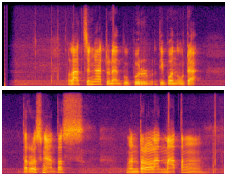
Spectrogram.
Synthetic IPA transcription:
lad̥ʒ̥ə̤ŋaɖ̪̥o̤nanb̥ub̥ʊ̤rd̪̥i̤pʊnuɖ̥a̤ʔ | t̪əɾʊsŋant̪ɔs | ŋəɳʈəlːanmat̪əŋ

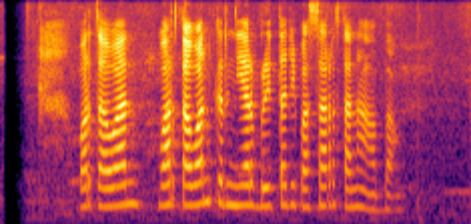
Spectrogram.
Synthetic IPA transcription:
wart̪awankərɲiarbəɾit̪adipasart̪anahabaŋ

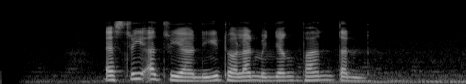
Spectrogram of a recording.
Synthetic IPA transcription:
ʔɛst̪ɾiʔad̪ɾianiɖ̥olanməɲaŋbant̪ən

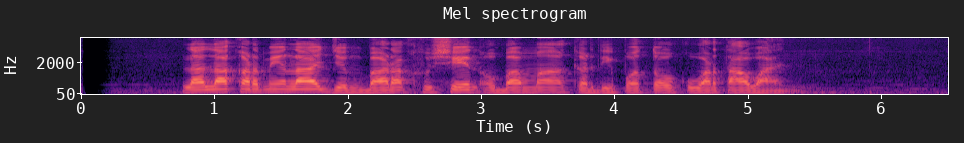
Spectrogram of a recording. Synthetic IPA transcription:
lalakarmelad͡ʒɨŋbaɾak̚husɛnʔobamakɨrdipɔt̪ɔkuwart̪awan

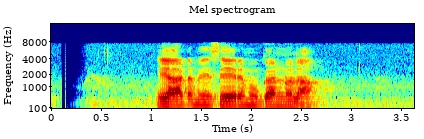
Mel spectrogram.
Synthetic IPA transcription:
ejaːʈəmeːseːɾeməuɡanːʋəlaː

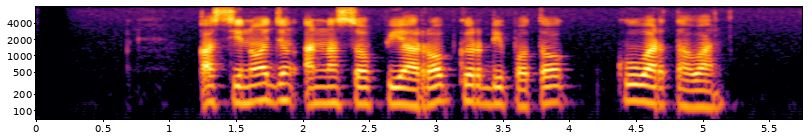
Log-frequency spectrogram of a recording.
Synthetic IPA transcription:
kasinɔd͡ʒɨŋanasɔpiaɾɔb̚kɨrdipɔt̪ɔ | kuwart̪awan

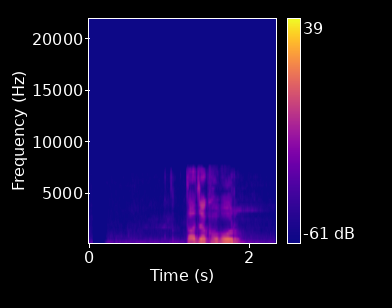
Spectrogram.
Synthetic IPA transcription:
t̪ad͡ʑakʰɔboɾ

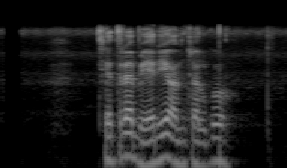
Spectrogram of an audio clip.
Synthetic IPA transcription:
t͡sʰet̪rʌbʱeɾiʌnt͡sʌlko

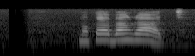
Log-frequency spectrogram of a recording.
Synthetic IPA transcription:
mokabaŋɾaːd͡ʒ

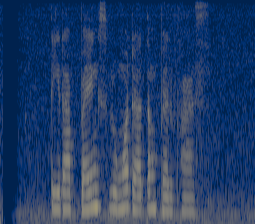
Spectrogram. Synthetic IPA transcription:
t̪iɾab̥ɛŋksluŋɔɖ̥a̤t̪əŋb̥ɛlfas

